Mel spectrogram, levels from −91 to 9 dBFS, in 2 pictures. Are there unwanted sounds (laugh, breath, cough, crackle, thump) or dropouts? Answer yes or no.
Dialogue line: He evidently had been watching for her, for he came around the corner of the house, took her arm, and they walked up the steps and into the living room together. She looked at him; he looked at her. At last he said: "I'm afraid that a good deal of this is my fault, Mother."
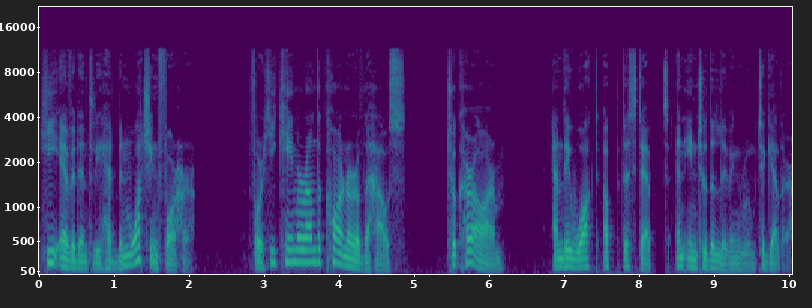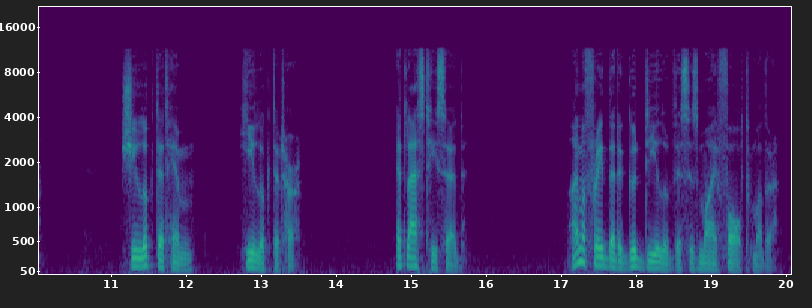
yes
